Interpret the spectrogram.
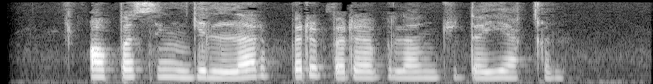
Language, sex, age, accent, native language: Uzbek, female, 18-24, Surxondaryo, Uzbek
